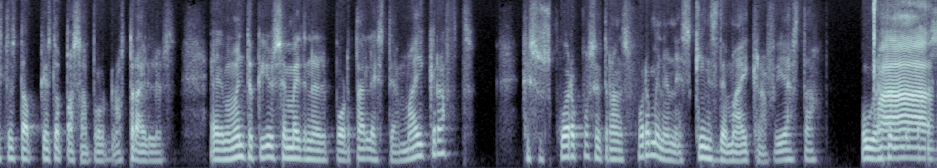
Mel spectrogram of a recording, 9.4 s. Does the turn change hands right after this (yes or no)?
yes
